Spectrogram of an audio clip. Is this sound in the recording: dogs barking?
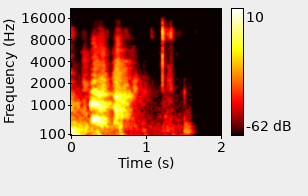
yes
